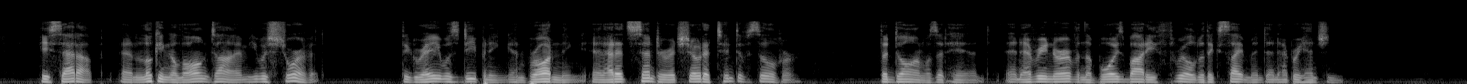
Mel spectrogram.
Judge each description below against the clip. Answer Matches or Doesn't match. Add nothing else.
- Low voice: Matches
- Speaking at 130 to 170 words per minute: Doesn't match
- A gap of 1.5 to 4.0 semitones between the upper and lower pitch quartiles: Matches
